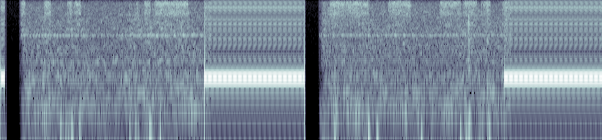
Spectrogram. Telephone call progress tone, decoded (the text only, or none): ringback tone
